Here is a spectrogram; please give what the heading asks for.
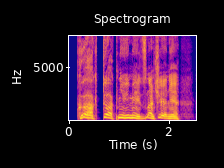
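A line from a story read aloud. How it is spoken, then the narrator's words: Almost shouting. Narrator (Russian): Ллойд почти кричал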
